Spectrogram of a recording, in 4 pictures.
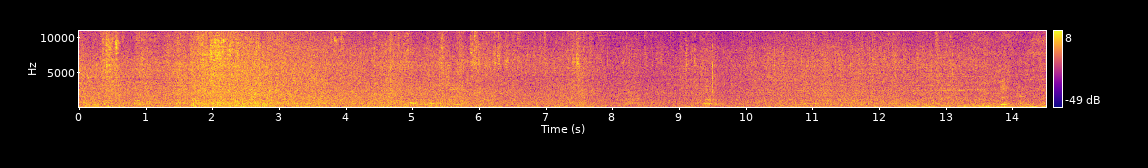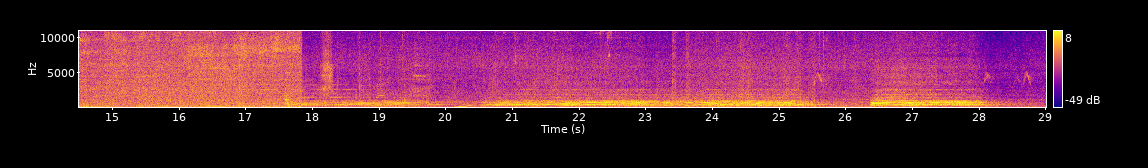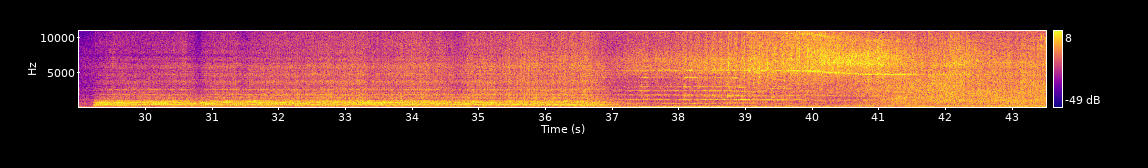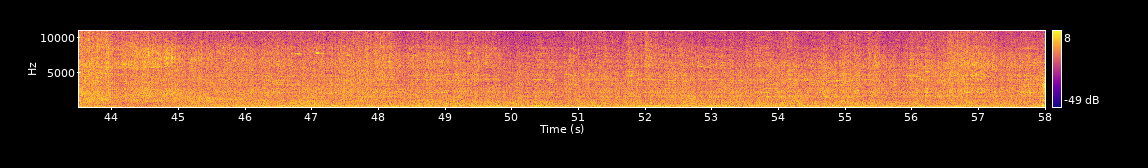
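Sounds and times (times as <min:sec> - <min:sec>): train wheels clickety-clack: 0:00.0 - 0:09.7, 0:23.3 - 0:26.4, 0:38.2 - 0:58.0
multi-chime air horn blasts: 0:17.9 - 0:19.6
brief high squeal: 0:37.4 - 0:41.5.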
